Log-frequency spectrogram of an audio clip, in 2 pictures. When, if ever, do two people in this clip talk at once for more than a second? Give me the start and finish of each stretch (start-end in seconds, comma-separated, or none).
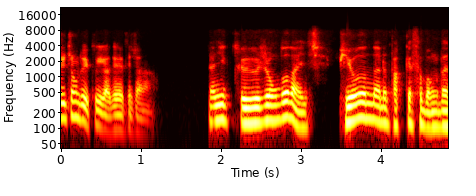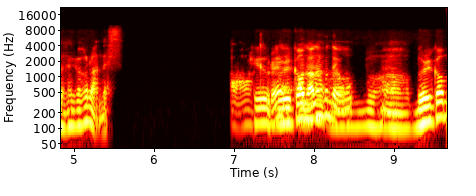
7.2-9.1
